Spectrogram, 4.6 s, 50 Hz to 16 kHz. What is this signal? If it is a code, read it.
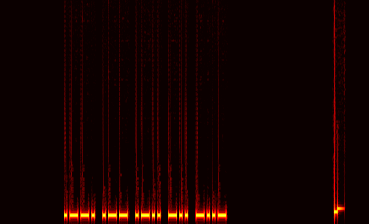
Morse code, heard as a keyed tone, about 36 wpm, 700 Hz. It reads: PWLDX
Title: Code Groups - 5 Letter:Numbers - 35wpm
